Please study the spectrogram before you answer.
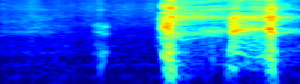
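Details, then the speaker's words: Adult having a night-time cough attack, described as recurring at night for unknown reasons: three harsh, forceful cough bursts in quick succession, preceded by a faint short throat sound. "Sorry, I had a cough attack. For what reason, I have no idea, but it always hits me at night for some reason."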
